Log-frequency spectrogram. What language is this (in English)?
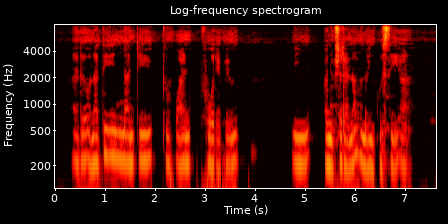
Santali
